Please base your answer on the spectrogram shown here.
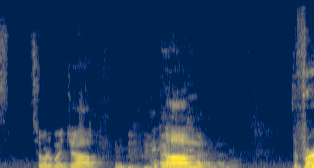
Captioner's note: laughter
